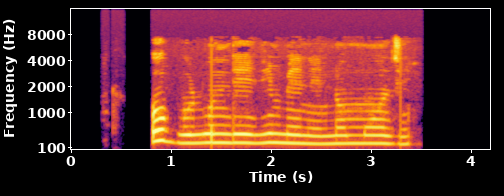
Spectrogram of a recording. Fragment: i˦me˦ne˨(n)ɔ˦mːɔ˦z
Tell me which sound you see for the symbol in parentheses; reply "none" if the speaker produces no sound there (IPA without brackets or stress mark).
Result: n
